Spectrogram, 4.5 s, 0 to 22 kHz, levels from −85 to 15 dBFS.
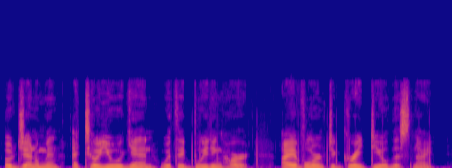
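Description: From 1.77 to 4.31 s, a train of clicks ticks over the speech. About fifteen sharp pops arrive unevenly, roughly five per second, standing above the voice. Likely interference.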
